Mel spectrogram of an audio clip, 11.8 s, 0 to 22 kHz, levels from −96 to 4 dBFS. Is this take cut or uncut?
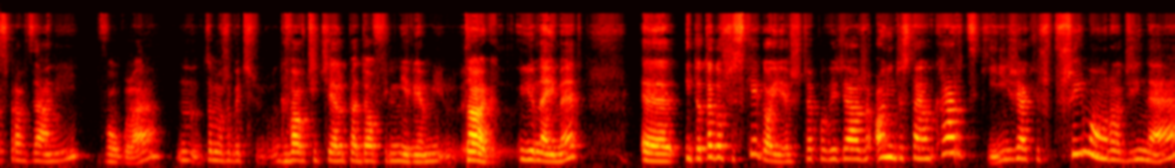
uncut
